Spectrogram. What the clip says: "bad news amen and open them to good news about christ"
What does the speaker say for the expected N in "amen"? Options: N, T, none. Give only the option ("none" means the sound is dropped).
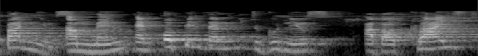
N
